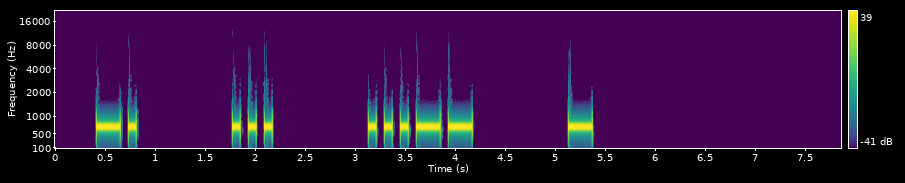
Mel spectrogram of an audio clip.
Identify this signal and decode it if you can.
Morse code, heard as a keyed tone, about 15 wpm, spaced as for 7 wpm, 700 Hz. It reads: NS3T
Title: USA Call Signs - 4 Characters - 4x Character Spacing - 15wpm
